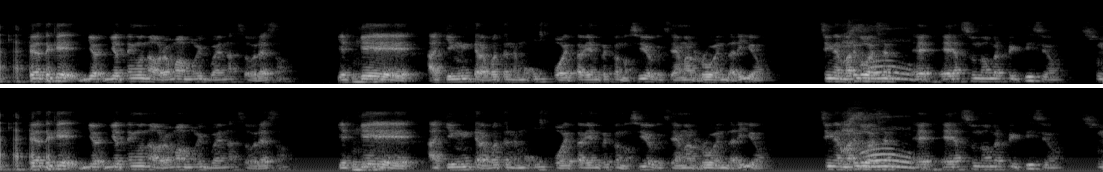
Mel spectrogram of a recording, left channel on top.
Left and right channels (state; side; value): noise; right; hum, 24 dB below the sound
